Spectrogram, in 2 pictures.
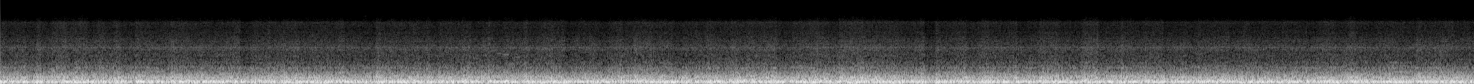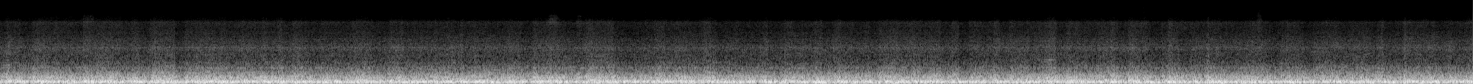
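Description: Steady cabin noise inside a Boeing 747-8 airliner in flight: a loud, even low rush of airflow and engine noise with a faint steady high tone.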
